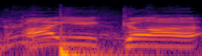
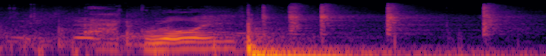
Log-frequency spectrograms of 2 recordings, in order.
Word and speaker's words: Aykroyd: Chevy Chase, Gilda Radner, Dan Iyek, how the fuck do you pronounce this? Aykroyd.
